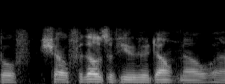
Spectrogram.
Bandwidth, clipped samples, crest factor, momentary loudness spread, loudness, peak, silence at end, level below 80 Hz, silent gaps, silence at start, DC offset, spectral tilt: 6.2 kHz; under 0.1%; 20 dB; 10 LU; -27 LUFS; -6 dBFS; 0 s; -60 dBFS; none; 0 s; under 0.1%; -6.5 dB/octave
